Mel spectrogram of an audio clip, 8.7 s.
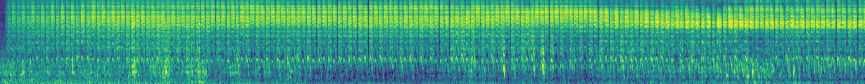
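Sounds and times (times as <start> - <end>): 
velvet ant stridulating: 0.1 - 8.6.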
